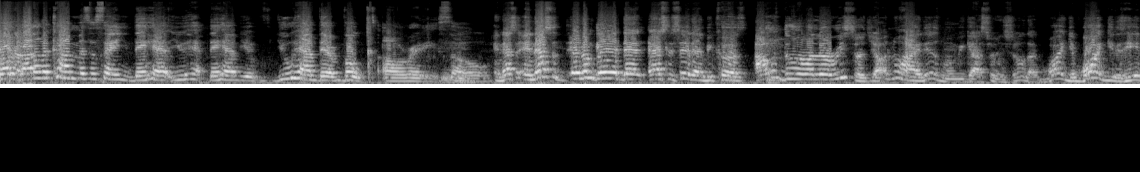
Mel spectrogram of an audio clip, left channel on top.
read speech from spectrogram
a lot of the comments are saying you have their votes already. So And I'm glad that Ashley said that, because I was doing my little research. Y'all know how it is when we got certain shows. Like, boy, your boy get his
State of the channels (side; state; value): right; silent; digital silence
